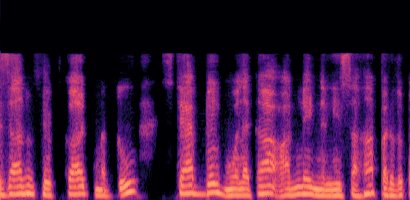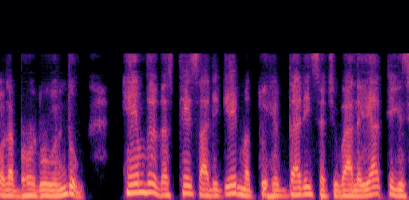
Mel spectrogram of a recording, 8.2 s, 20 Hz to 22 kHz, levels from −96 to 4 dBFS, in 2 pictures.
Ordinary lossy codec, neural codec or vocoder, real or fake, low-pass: none; codec, 16 kHz, 1.1 kbps, Voila-Tokenizer; fake; none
